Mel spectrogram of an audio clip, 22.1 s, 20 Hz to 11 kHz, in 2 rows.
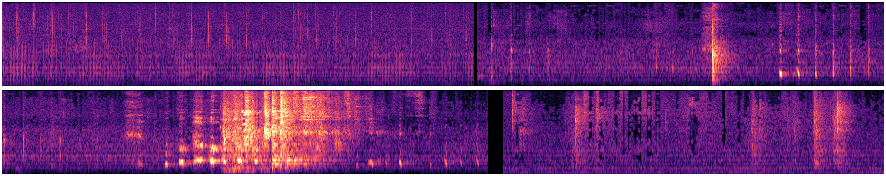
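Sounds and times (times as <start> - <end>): hard objects clattering: 13.8 - 15.6.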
